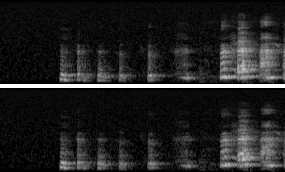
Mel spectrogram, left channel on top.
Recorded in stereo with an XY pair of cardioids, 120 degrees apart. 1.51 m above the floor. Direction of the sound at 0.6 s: 5° right.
